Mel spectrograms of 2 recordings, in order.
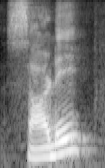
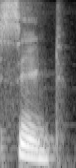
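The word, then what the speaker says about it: Sadé: Some people pronounce it as SADE, some call it SAID.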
